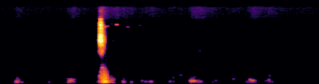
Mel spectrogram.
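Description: A single sharp computer-mouse click about a second in, over near silence with a few faint low thuds.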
